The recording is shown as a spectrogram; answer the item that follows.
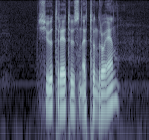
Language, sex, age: Norwegian, male, 31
